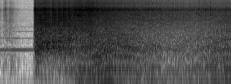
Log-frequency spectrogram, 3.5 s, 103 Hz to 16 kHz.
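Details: 1992 Lexus ES300 after the belt adjuster was tightened; the front squeak is gone. Engine settles to a steady, even idle with no chirp or squeal while the wheels are turned. Normal idle, belt healthy.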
